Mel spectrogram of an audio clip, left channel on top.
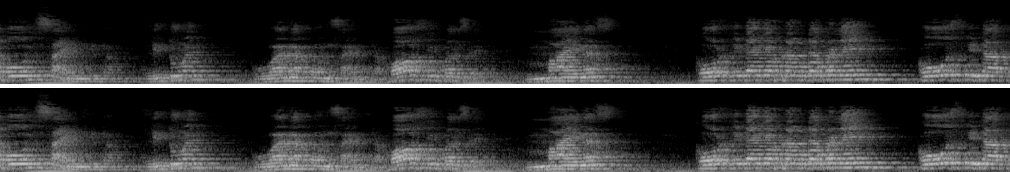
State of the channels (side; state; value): left; quieter; 3.7 dB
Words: साइन थीटा। लिख दूं मैं 1 अपॉन साइन थीटा, बहुत सिंपल से, माइनस कोट थीटा क्या पढ़ा बेटा अपन ने कोस थीटा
